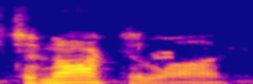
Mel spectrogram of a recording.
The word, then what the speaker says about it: Tenochtitlan: I think he's saying Tenochtitlan, but you could also pronounce it if you want it hard K for the CH. It's Tenochtitlan.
